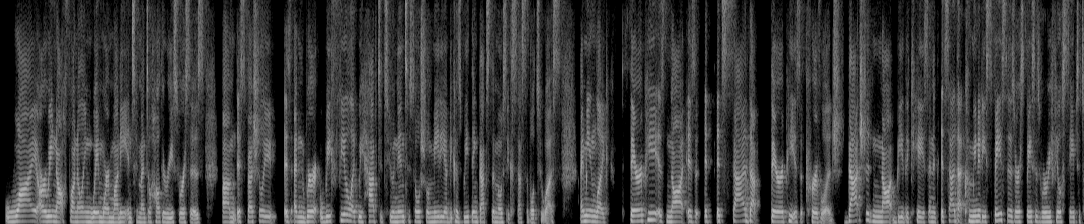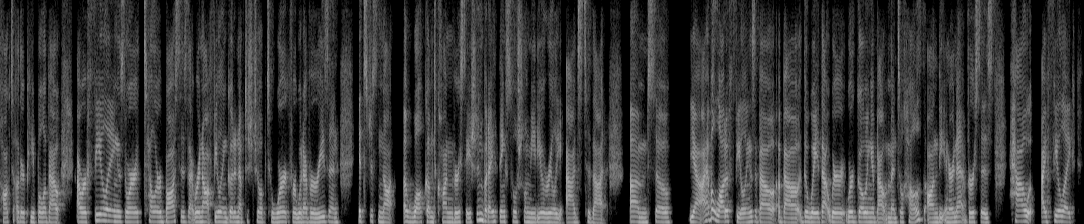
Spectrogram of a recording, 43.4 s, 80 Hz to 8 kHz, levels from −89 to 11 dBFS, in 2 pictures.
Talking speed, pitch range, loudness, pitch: 190 wpm, 165-185 Hz, -24 LUFS, 175 Hz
